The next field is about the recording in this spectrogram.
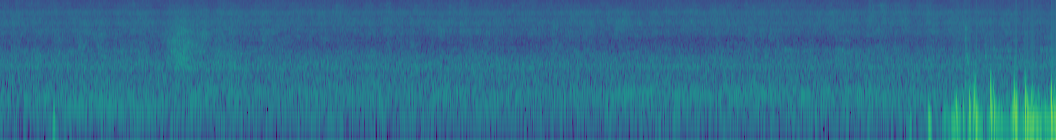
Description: Brand new Mitsubishi Air Conditioner shortly after being turned on. is Whisper quiet.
